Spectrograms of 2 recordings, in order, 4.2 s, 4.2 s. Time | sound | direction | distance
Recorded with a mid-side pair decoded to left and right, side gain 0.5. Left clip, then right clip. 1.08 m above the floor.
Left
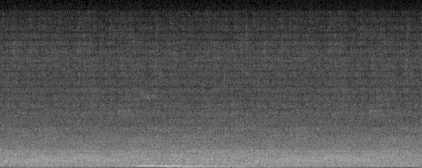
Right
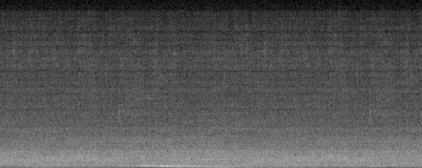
0.0 | running water | straight ahead | 2.5 m
1.3 | a child speaking | 40° left | 2 m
